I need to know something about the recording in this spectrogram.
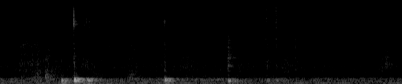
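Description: A few faint, scattered clicks from a computer keyboard and mouse, the loudest just under a second in, then three or four lighter ones spaced about half a second apart.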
